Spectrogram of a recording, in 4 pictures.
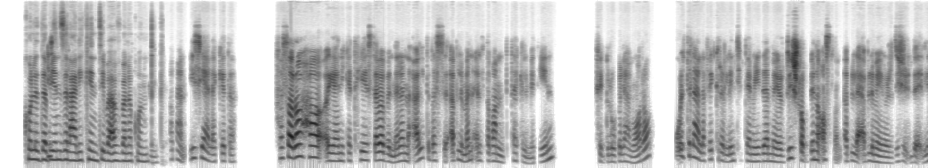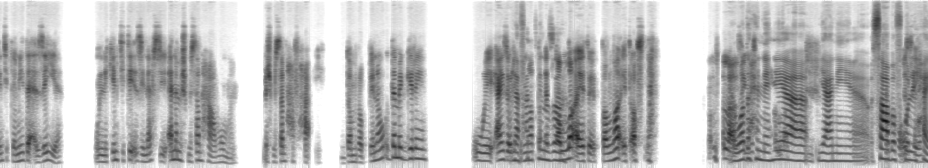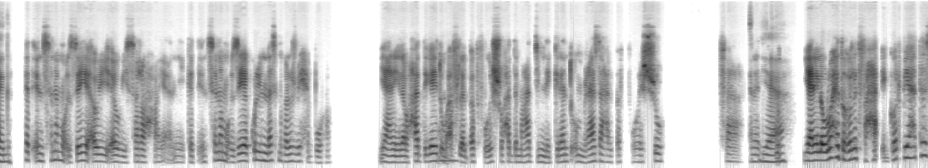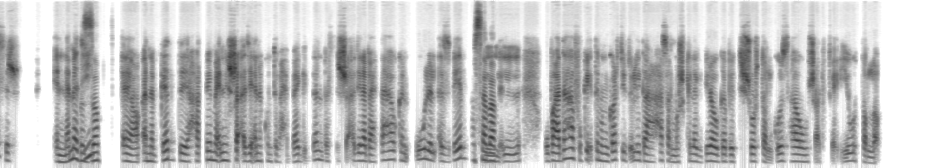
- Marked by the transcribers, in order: in English: "group"; laughing while speaking: "أصلًا. والله العظيم اتطلقت"; unintelligible speech
- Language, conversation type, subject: Arabic, podcast, إيه الحاجات اللي بتقوّي الروابط بين الجيران؟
